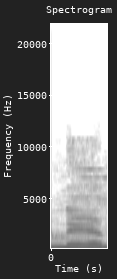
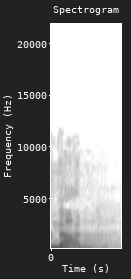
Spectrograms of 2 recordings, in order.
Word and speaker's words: naan: By the way, what is the correct pronunciation of the bread there? Is it naan or nan? Yes, it is naan.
